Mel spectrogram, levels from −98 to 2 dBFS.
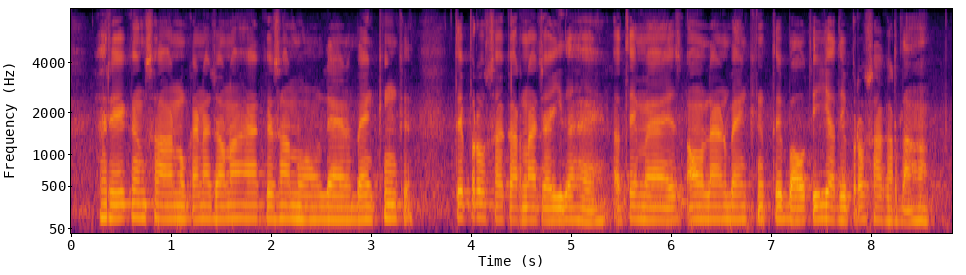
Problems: background sounds at intervals, background conversations at intervals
